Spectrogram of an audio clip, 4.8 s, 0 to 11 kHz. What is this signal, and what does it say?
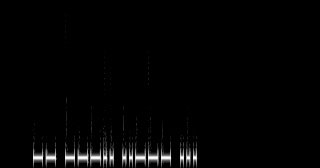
Morse code, heard as a keyed tone, about 25 wpm, 700 Hz. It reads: M82S
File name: practice / 25wpm / Four Letter-Number Combinations - 25wpm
